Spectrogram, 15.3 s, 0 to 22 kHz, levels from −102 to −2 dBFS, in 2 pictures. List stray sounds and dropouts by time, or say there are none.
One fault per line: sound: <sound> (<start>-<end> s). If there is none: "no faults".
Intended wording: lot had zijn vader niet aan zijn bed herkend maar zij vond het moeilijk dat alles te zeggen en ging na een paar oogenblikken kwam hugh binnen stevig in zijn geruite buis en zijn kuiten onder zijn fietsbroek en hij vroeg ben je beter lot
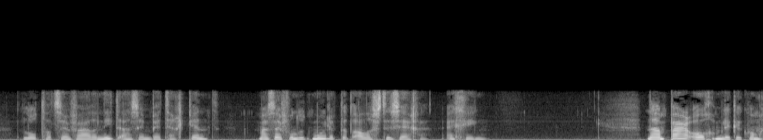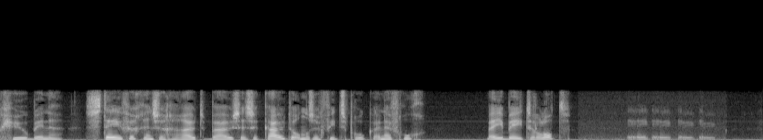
sound: laugh (13.9-14.8 s)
